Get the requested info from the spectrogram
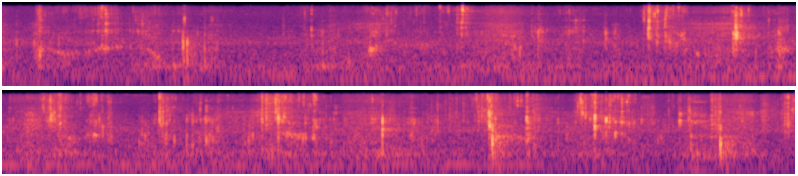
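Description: Close-up chewing of crisp fried food, with irregular crunches and wet mouth clicks.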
